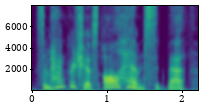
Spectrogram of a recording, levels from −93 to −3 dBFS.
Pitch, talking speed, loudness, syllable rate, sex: 240 Hz, 160 wpm, -18 LUFS, 4.7 syllables/s, female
